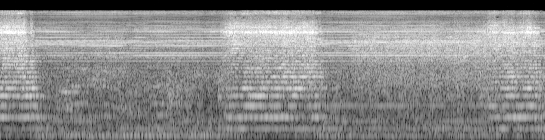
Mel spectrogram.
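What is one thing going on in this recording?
A spindle motor whines steadily at a high pitch.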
